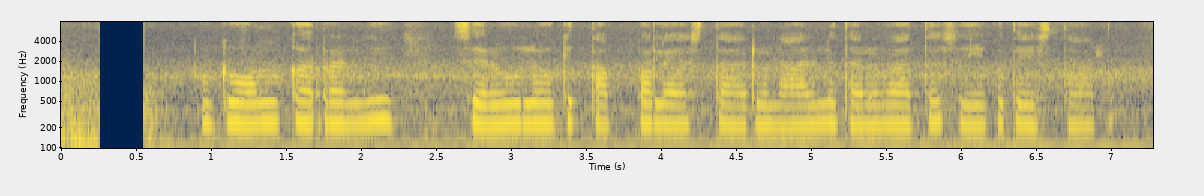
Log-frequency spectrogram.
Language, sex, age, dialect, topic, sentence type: Telugu, female, 18-24, Utterandhra, agriculture, statement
